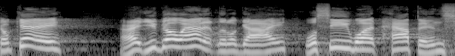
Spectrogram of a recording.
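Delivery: acted, wry, doubting, lightly sarcastic tone. Imagining how Saul answered David, sarcastic Saul voice. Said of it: "maybe a little sarcasm in Saul's voice there".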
